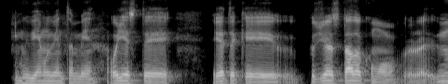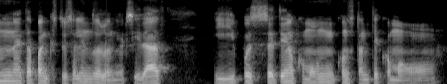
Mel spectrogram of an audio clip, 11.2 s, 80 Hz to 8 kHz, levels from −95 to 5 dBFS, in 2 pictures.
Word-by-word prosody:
Muy 105 -1 -3
bien, 100 0 +1
muy 100 - 0
bien 95 -1 -1
también. 90 -1 -3
Oye, 105 +2 +3
este, 90 -4 +1 0.4
fíjate 100 +1 +2
que, 85 -2 +1 0.4
pues, 90 - -5
yo 105 +2 +3
he - - +6
estado 105 0 +5
como 85 -6 -5 0.4
en 95 - -5
una 100 0 +1
etapa 100 +1 +3
en 95 -2 0
que - - -13
estoy - - -6
saliendo 90 0 -2
de 90 - +2
la 85 - +1
universidad, 80 -1 +3 0.6
y 90 -1 -3
pues 85 - -1
he - - +4
tenido 95 0 +2
como 85 -1 -3
un 90 -2 -2
constante, 85 -1 -4
como 75 0 -5
90 Hz, 170 wpm, -28 LUFS, 85-100 Hz, 0.6 s, he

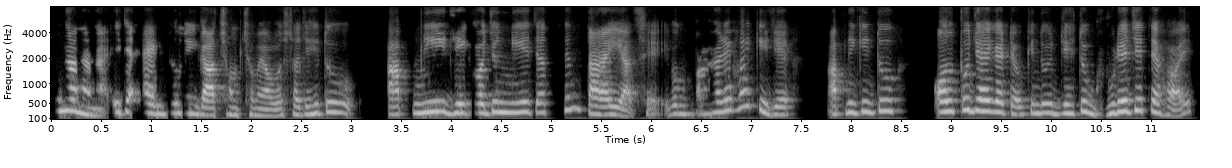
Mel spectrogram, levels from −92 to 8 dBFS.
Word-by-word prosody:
না, 300 - +8
না, 210 - +5
না। - - -2 0.2
এটা - - 0 0.2
একদমই 225 +1 -3
গা 185 - +8
ছমছমে 195 -1 -6
অবস্থা, 175 +4 -6
যেহেতু 225 +5 -1 0.7
আপনি 240 +5 -1 0.3
যে 240 - +4
কয়জন 245 +2 +1
নিয়ে 260 +1 +1
যাচ্ছেন 250 +6 -5 0.2
তারাই 205 -2 +4
আছে - - -13 0.2
এবং 220 +5 -6 0.2
পাহাড়ে 255 +7 -2
হয় 395 +2 -1
কি 300 - -1
যে, 200 - -1 0.5
আপনি 215 +4 -1
কিন্তু 270 +1 0 0.6
অল্প 275 0 +4 0.2
জায়গাটাও 265 -8 +4
কিন্তু 235 0 -1 0.2
যেহেতু 230 +3 0 0.2
ঘুরে 235 +7 +4
যেতে 300 -2 +1
হয় 395 -9 0
240 Hz, 155 wpm, -23 LUFS, 210-270 Hz, 0.7 s, না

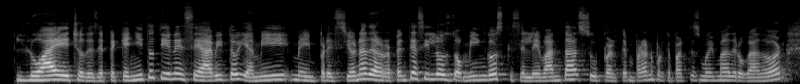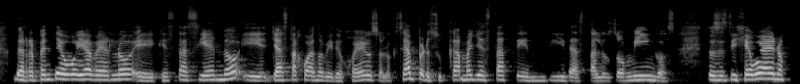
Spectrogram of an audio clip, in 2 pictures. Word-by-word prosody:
Lo 195 0 +3
ha 205 +2 +10
hecho, 205 -2 +4
desde 170 0 -2
pequeñito, 195 - -1
tiene 255 -3 +1
ese 225 -4 0
hábito 210 +6 +3
y - - 0
a 170 - 0
mí, 210 +4 0
me 210 -3 -3
impresiona 180 +5 -1
de 215 -4 +5
repente, 195 +8 -1
así 255 -2 -2
los 235 -1 +2
domingos 205 +5 0
que 235 - -13
se 170 -3 -5
levanta 180 +7 0
supertemprano, 185 -1 -5
porque 185 -5 -10
aparte 170 +3 -8
es 195 - -12
muy 190 -1 -5
madrugador. 185 +3 -2 0.3
De 220 -4 +3
repente 225 +5 +2
voy 230 -1 +5
a 235 - +5
verlo, 220 +2 +1
eh, 170 -2 -3
qué 180 - -7
está 180 +4 -5
haciendo 215 +7 0
y 185 -2 -3
ya 200 - +3
está 200 +2 -3
jugando 200 -2 -2
videojuegos 180 +5 -3
o - - -6
lo - - -8
que - - -24
sea, 250 +1 +1
pero 195 -7 0
su 190 +2 -11
cama 215 0 -1
ya 220 -1 0
está 210 +1 -5
tendida 180 -1 -5
hasta 160 - -5
los 165 0 -7
domingos. 190 +1 -2 0.2
Entonces 205 -2 -2
dije: 225 +1 +1
"Bueno, 255 -2 +5
200 Hz, 215 wpm, -23 LUFS, 180-220 Hz, 0.3 s, ha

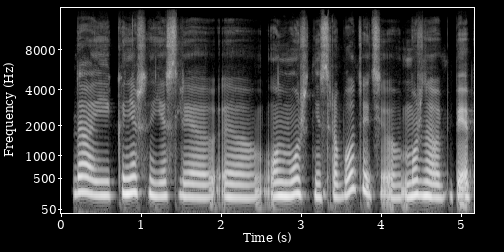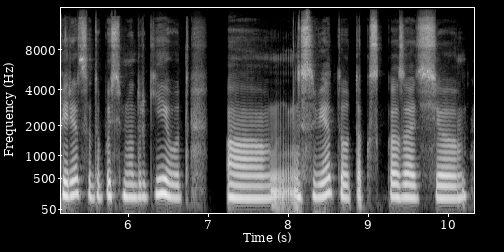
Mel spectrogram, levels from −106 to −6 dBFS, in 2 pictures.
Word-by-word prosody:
Да. 265 0 +3
И 225 -1 +1
конечно, 250 +2 +2
если, 210 -2 -1
э, 195 -1 -1
он 215 0 +4
может 235 +1 +2
не 205 - +1
сработать, 245 +4 -1
э, 260 - -2
можно 205 0 +2
пе - - +3
опереться, 230 +2 +1
допустим, 215 +2 -3
на 200 - -1
другие 210 +4 +1
вот, 190 0 -6 0.5
ам, 185 +6 0
советы. 220 +3 -1
Вот, 190 -1 -4
так - - -6
сказать, 195 -2 -1
э, 185 0 +1
215 Hz, 135 wpm, -24 LUFS, 195-235 Hz, 0.5 s, он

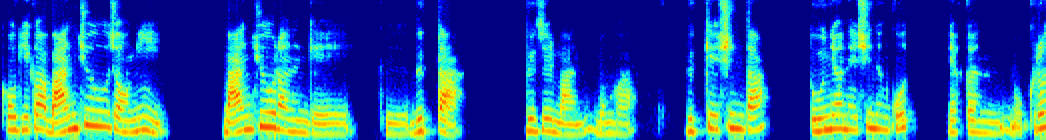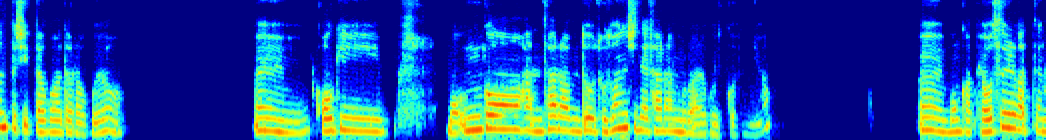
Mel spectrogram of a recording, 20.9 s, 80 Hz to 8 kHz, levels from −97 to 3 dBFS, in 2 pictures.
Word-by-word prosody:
거기가 235 +1 +2
만휴정이 225 - +3 0.5
만휴라는 240 -4 +3
게 170 -1 -5 0.3
그 170 -2 -8
늦다 210 +2 +2 0.6
늦을 215 0 0
만 165 +5 -3
뭔가 180 0 -9 0.5
늦게 215 +4 -1
쉰다. 250 +1 +2 0.4
노년에 235 +3 +2
쉬는 250 -1 +1
곳. 255 +3 -2 0.3
약간 195 +2 -5
뭐 280 -1 -5
그런 270 +1 +4
뜻이 255 -2 -1
있다고 200 0 -3
하더라고요. 190 +1 -6 1.3
예. 220 -2 0 0.3
거기 215 -2 -1 0.6
뭐 185 -2 -3
은거한 240 -2 +4
사람도 225 -2 0
조선시대 235 +2 0
사람으로 215 -2 -3
알고 170 +1 -9
있거든요. 160 +1 -18 1.6
예. 225 -2 -1
뭔가 205 0 -3
벼슬 215 +7 +3
같은 225 -3 -2
215 Hz, 220 characters per minute, -24 LUFS, 195-245 Hz, 1.6 s, 그런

